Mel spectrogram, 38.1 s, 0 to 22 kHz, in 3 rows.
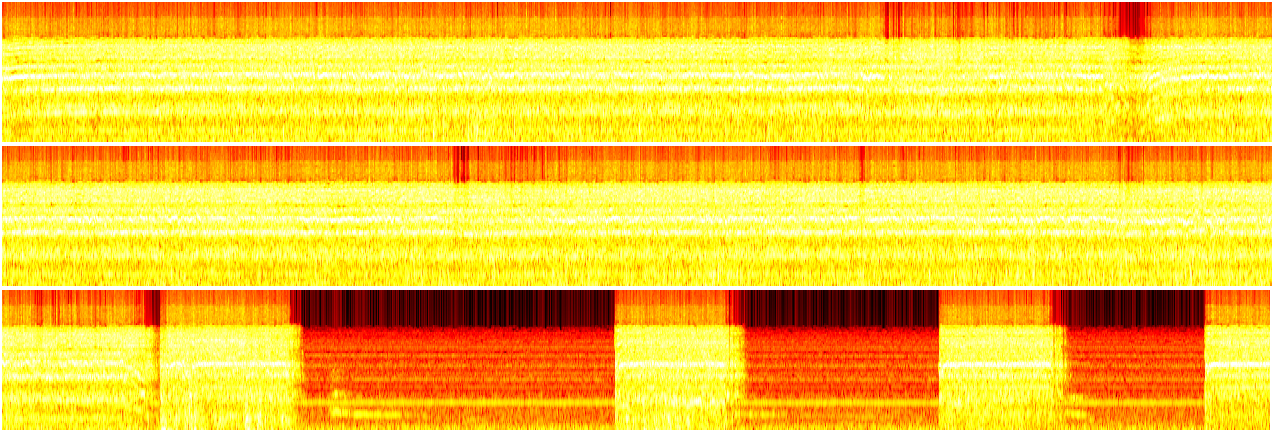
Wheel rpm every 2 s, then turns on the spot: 220, 230, 230, 220, 220, 170, 230, 230, 220, 230, 230, 230, 230, 210, 70, 40, 110, 120, 60.
none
